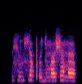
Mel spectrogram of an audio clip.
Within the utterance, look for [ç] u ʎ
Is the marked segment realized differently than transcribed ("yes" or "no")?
no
